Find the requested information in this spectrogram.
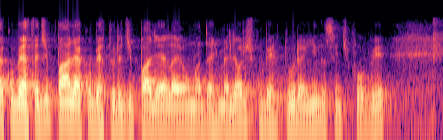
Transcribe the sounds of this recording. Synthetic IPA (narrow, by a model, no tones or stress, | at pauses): ɐkobɛɾt̪ɐd͡ʒɪpaʎɐkobeɾt̪uɾɐd͡ʒɪpaʎɐɛlɐɛũmɐd̪ɐzmeʎɔɾɪskobeɾt̪uɾɐzaĩnd̪ɐsɪẽt͡ʃɪ̥foɾveɾ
